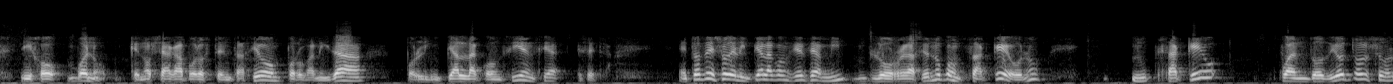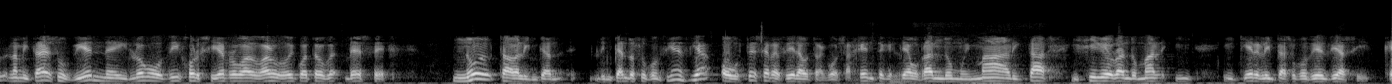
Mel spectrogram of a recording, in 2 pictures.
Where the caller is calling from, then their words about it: Tres Cantos, Community of Madrid, Spain; de Tres Cantos.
